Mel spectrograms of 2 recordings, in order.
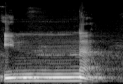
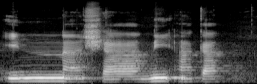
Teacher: Inna sya, jangan sampai inna sya, itu salah ya. Yang benar pendek. Inna syani'aka, syanya panjang, matobi fathah bertemu alif.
